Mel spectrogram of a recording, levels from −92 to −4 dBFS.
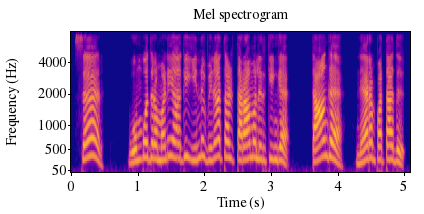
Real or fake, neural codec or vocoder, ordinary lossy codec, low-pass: fake; vocoder, 44.1 kHz, 80 mel bands, Vocos; Opus, 64 kbps; 7.2 kHz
